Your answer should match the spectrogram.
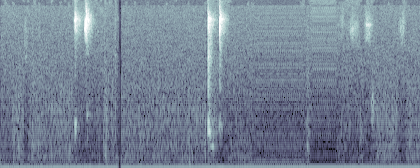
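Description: Near silence broken by two faint computer mouse double-clicks, a little over a second apart.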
